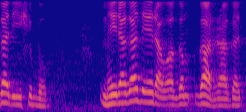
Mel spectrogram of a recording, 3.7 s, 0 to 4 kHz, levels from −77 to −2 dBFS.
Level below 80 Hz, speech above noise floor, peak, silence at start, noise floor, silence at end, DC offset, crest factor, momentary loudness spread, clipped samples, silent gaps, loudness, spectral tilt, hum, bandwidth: -64 dBFS; 27 dB; -18 dBFS; 0 s; -60 dBFS; 0 s; under 0.1%; 16 dB; 10 LU; under 0.1%; none; -33 LUFS; -4 dB/octave; none; 4 kHz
